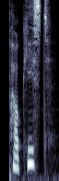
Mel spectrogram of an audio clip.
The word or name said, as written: paukist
